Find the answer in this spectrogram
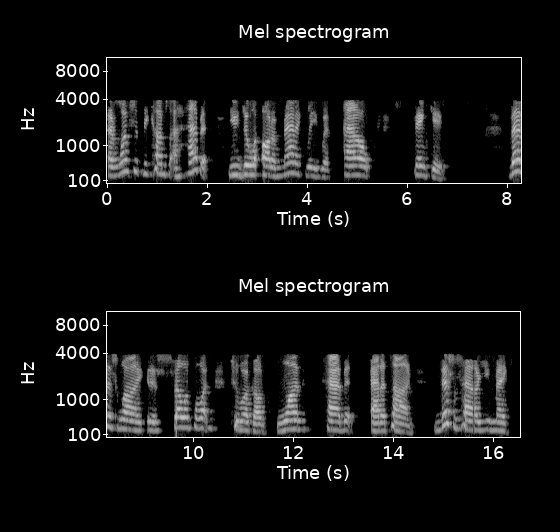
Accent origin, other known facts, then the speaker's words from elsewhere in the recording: Savannah, Georgia, United States; when I was a child growing up in Savannah, Georgia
